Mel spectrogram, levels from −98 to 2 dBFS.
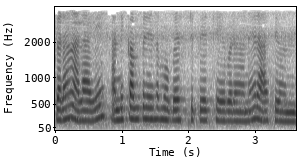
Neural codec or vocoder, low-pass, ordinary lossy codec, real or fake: none; 3.6 kHz; MP3, 24 kbps; real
